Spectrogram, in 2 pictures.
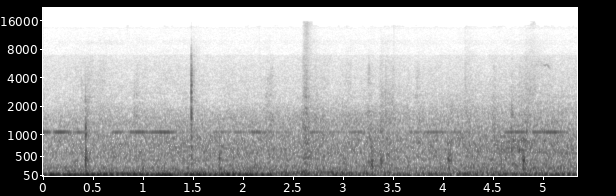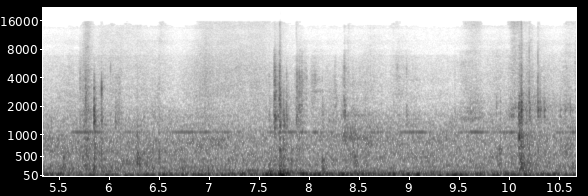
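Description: Steady low rumble of nearby construction work and road traffic, with scattered clicks and knocks of footsteps and a door latch as a side door is opened about three-quarters of the way through.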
